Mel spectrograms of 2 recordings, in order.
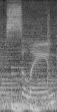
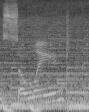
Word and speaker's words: Selene: I actually kind of like Selene, but I would pronounce it like Selene, like with a soft O sound rather than Solane, like Selene, almost like Celine Dion, but like Selene, Selene Delane.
